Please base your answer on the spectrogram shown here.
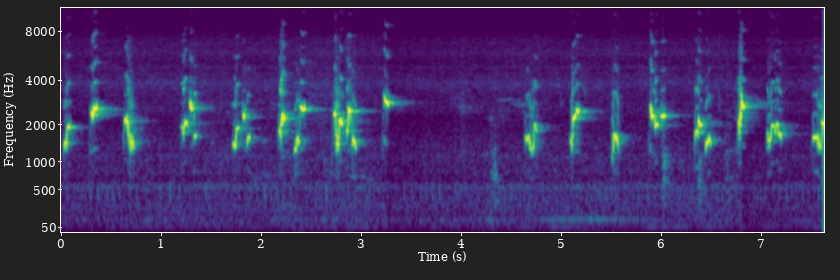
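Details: Full, long song of a sooty-headed bulbul, meant as master audio for training captive birds; chattering run of bright whistled double notes, a two-second pause, then the lively phrases resume.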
